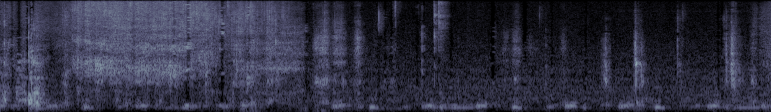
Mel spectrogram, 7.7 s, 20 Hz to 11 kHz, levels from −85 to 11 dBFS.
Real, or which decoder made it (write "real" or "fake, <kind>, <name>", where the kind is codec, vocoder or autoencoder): real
